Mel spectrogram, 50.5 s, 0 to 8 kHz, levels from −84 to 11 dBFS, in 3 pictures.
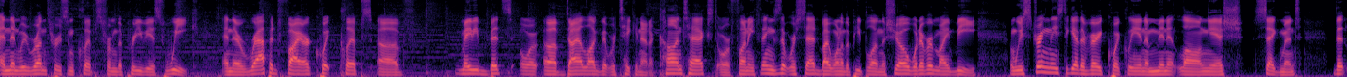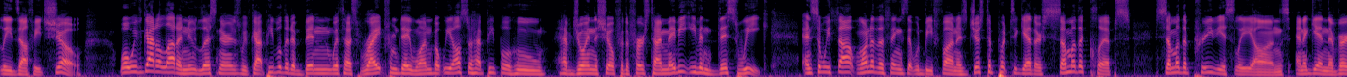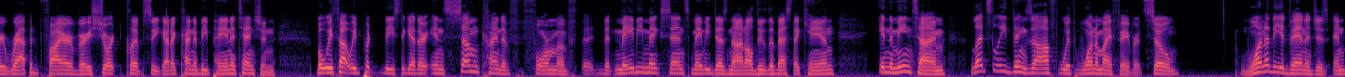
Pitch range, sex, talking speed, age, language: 125-155 Hz, male, 230 wpm, 20-39, English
